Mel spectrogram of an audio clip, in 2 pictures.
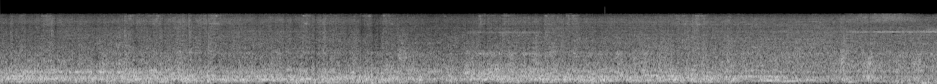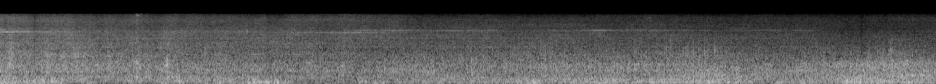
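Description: Passenger train passing below and running away along the tracks: wheels rumbling and clattering over the rails, with a faint high squeal from the wheels now and then. The sound is loudest in the first half and eases off after about ten seconds.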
